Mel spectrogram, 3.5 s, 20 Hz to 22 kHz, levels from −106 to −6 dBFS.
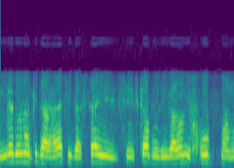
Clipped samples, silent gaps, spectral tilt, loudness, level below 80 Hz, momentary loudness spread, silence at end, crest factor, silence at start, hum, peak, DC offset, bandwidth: under 0.1%; none; -9.5 dB/octave; -19 LUFS; -74 dBFS; 5 LU; 0 s; 14 dB; 0 s; none; -6 dBFS; under 0.1%; 3.9 kHz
